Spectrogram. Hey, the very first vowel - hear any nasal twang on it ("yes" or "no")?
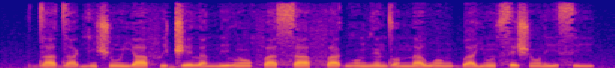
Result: no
